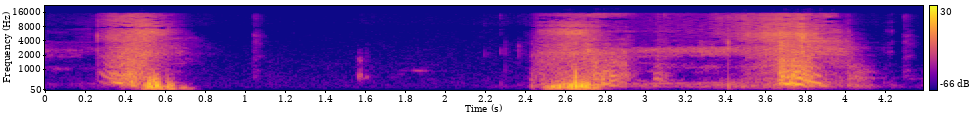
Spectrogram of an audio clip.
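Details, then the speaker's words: Two breathy whooshing bursts, a faint steady hum beneath the longer one, separated by quiet, from the speaker's own mechanical ventilator while he talks; ventilator air-delivery breath cycles. "That noise you're hearing is my ventilator."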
